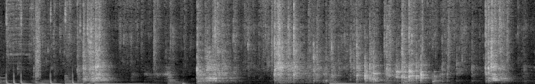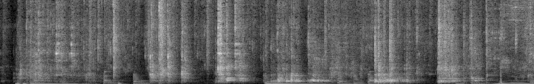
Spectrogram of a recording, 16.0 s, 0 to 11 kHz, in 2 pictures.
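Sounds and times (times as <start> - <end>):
music with deep bass: 0.0 - 3.2, 5.0 - 6.7, 8.3 - 10.3, 12.0 - 13.8, 15.0 - 16.0
hard objects clattering: 0.0 - 15.6
water sounds: 0.0 - 16.0.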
